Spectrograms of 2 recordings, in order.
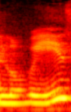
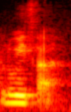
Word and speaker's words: Louisa: saying my name wrong they always say Louise it's a little Weezer and at first I was always like Louisa like they'll say Louise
